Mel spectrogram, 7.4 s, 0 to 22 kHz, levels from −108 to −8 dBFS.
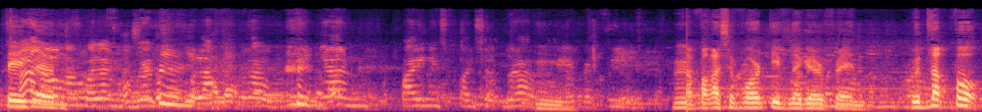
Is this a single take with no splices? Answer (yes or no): no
